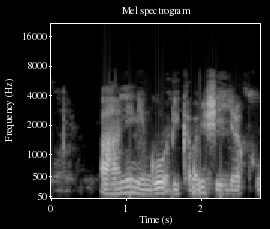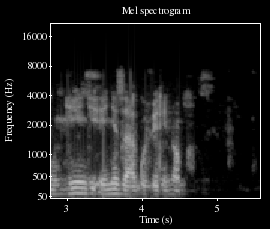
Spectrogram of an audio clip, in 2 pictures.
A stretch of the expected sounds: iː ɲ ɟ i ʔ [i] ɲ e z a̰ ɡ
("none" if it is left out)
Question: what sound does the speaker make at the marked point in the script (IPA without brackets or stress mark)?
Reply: e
